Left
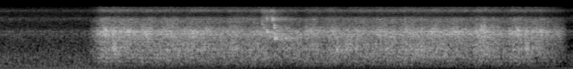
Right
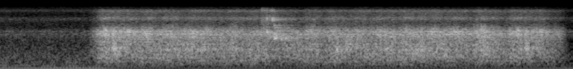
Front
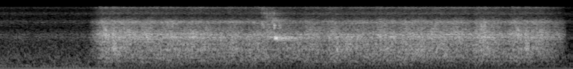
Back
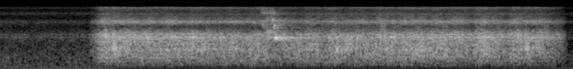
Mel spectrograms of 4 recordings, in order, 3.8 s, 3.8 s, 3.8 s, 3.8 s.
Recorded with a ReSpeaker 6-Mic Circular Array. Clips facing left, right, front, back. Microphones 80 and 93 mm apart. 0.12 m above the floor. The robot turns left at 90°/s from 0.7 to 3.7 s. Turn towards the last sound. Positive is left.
turn(degrees=155)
